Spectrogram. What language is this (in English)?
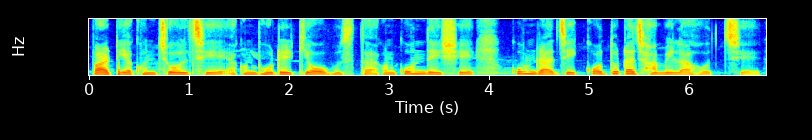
Bangla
